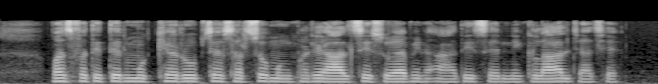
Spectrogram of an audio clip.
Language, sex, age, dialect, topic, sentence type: Magahi, male, 18-24, Northeastern/Surjapuri, agriculture, statement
